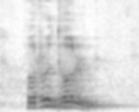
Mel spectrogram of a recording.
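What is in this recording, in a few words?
gray haired person, Santali, male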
